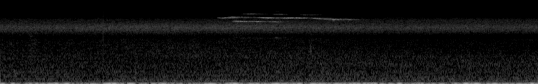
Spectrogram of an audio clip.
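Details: Continuous shrill buzzing of cicadas on a July 2021 summer afternoon, 2 PM, in residential Nisshin city, Aichi Prefecture, Japan, about 20 km from downtown Nagoya; even, unvarying high drone with soft low-pitched street rumble beneath.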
